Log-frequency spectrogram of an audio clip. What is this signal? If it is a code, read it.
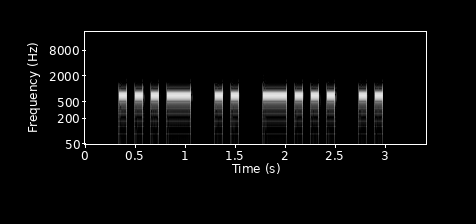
Morse code, heard as a keyed tone, about 15 wpm, 700 Hz. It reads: VIBI
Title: Four Challenging Letter-Number Combinations 15wpm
